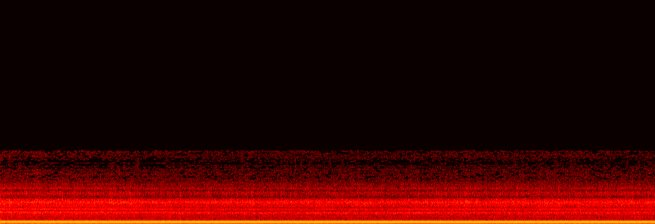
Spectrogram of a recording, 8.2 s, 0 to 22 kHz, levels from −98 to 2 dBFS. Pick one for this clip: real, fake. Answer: real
